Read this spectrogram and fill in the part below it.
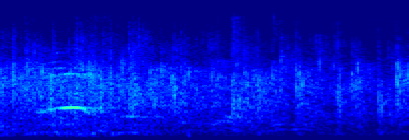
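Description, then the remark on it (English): A church audience claps during a sermon in a steady, fairly soft patter of many hands, a bit uneven and scattered, continuing throughout with no clear voices on top. “Everybody should have clapped to that.”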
